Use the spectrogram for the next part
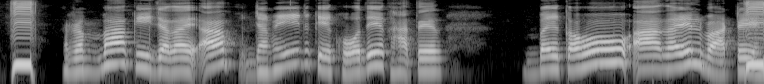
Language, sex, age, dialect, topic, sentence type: Bhojpuri, female, 31-35, Northern, agriculture, statement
